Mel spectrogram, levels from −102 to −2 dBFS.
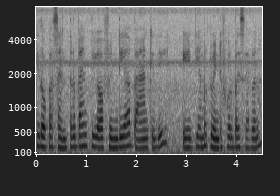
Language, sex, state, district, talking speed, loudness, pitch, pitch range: Telugu, female, Andhra Pradesh, Visakhapatnam, 185 wpm, -17 LUFS, 195 Hz, 185-205 Hz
